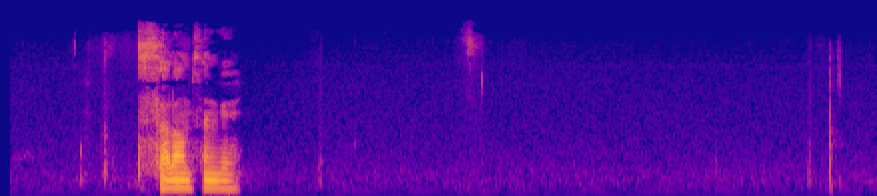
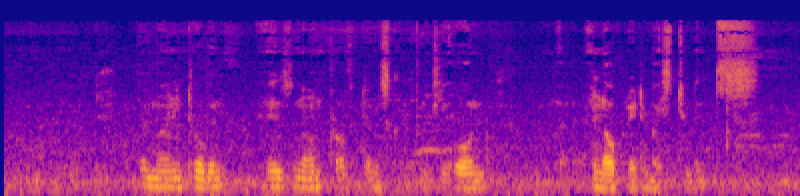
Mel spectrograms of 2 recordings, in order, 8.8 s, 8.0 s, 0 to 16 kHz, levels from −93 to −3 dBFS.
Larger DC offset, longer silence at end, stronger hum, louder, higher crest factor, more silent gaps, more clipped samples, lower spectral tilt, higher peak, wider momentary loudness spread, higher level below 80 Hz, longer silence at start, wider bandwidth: neither; first, 4.05 s vs 0 s; neither; first, -23 LUFS vs -28 LUFS; first, 30 dB vs 22 dB; neither; neither; about the same, -5 dB/octave vs -5.5 dB/octave; first, -2 dBFS vs -6 dBFS; first, 29 LU vs 19 LU; second, -64 dBFS vs -50 dBFS; first, 1.4 s vs 0.05 s; about the same, 11.5 kHz vs 11.5 kHz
